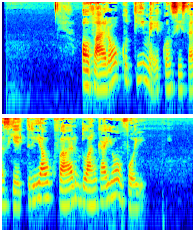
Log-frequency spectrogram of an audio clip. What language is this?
Esperanto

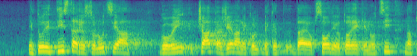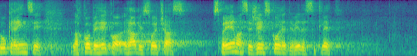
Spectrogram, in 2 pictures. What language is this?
Slovenian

